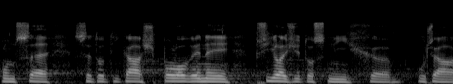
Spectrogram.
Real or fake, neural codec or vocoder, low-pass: real; none; 7.2 kHz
